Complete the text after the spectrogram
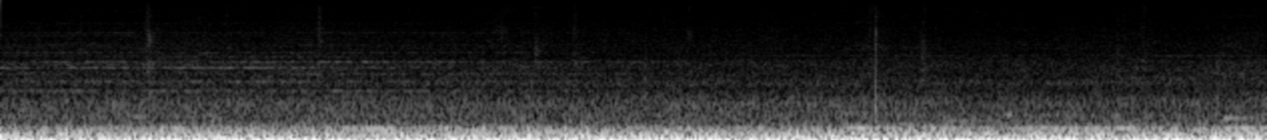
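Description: A jet engine roars with a steady, deep rumble.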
